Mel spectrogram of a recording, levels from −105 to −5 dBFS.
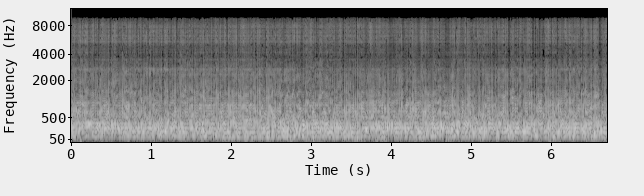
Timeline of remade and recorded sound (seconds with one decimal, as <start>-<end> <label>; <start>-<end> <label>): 0.0-6.7 remade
